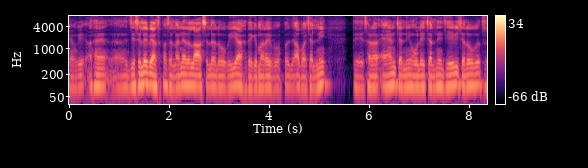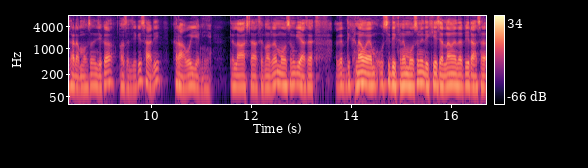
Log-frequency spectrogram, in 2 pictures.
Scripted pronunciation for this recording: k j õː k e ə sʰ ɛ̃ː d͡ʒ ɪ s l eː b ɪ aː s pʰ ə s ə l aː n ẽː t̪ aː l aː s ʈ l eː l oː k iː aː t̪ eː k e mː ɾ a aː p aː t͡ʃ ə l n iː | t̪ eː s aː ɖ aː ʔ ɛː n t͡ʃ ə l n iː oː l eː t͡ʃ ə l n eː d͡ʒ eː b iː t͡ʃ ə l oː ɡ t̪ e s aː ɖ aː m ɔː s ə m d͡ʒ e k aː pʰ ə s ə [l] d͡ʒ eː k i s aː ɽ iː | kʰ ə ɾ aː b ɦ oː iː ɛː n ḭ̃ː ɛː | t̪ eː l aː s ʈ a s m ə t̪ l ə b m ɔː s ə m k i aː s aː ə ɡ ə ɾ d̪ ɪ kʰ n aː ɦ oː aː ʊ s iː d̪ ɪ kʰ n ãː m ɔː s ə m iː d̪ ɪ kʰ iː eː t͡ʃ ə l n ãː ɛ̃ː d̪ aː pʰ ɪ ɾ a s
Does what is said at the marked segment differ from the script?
no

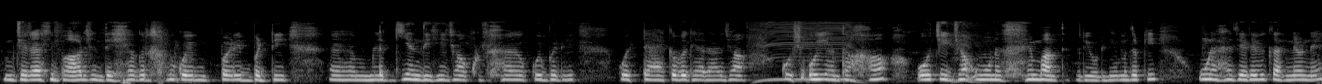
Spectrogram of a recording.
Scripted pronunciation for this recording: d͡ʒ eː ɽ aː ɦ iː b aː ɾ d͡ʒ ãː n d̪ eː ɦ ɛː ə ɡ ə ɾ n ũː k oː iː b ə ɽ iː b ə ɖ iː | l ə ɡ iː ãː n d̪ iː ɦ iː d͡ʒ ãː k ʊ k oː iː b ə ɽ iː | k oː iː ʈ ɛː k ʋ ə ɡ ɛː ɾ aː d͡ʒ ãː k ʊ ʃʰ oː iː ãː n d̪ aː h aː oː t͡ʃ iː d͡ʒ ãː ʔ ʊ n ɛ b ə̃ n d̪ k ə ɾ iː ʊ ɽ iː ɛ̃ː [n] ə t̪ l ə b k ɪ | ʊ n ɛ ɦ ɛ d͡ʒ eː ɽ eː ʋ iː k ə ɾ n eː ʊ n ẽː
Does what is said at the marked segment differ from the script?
yes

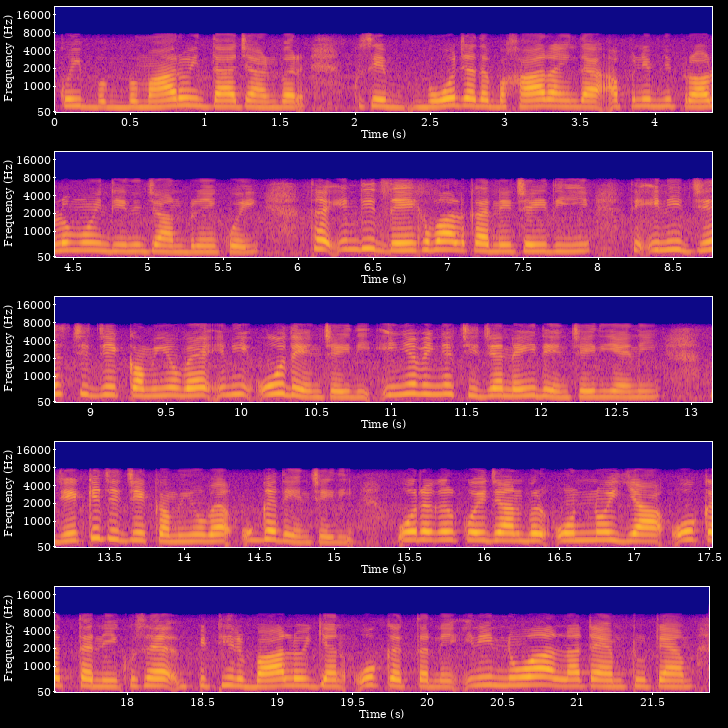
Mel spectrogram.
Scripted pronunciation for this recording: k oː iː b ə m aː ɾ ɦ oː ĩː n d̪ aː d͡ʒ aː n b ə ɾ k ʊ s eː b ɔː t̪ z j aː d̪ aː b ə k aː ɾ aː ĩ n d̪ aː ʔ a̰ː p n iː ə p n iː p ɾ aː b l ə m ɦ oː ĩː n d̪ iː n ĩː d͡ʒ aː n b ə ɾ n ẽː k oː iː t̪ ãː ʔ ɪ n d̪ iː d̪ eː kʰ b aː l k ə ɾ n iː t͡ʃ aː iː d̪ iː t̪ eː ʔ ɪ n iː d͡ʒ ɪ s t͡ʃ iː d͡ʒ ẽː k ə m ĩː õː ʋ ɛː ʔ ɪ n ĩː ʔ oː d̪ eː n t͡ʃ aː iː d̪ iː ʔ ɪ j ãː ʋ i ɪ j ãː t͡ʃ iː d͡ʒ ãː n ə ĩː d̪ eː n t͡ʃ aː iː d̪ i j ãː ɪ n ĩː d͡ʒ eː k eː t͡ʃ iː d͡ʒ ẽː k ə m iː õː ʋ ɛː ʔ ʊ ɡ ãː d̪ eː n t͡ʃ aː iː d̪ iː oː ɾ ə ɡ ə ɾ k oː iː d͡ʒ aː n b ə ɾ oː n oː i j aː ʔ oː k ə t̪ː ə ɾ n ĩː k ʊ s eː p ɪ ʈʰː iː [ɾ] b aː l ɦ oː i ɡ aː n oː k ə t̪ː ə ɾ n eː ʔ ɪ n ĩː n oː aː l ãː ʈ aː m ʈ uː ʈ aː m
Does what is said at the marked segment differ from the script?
no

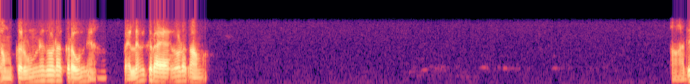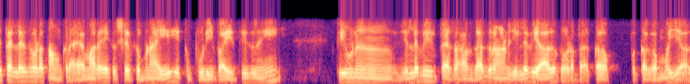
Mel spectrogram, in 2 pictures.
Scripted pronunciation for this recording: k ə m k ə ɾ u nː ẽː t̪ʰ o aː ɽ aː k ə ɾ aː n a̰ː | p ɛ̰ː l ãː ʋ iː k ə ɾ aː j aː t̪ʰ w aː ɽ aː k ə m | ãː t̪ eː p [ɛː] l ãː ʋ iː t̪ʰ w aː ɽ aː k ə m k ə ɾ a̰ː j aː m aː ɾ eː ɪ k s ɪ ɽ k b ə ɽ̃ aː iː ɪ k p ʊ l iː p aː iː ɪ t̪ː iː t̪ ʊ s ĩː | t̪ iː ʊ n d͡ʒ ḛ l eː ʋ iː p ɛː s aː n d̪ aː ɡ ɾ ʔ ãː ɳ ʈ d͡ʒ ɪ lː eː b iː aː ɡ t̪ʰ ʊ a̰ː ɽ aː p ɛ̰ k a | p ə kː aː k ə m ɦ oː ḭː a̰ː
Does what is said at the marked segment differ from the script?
no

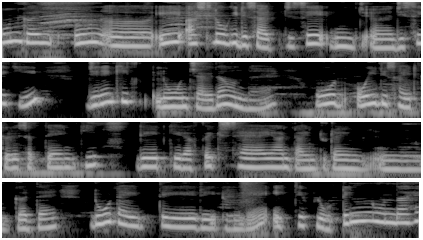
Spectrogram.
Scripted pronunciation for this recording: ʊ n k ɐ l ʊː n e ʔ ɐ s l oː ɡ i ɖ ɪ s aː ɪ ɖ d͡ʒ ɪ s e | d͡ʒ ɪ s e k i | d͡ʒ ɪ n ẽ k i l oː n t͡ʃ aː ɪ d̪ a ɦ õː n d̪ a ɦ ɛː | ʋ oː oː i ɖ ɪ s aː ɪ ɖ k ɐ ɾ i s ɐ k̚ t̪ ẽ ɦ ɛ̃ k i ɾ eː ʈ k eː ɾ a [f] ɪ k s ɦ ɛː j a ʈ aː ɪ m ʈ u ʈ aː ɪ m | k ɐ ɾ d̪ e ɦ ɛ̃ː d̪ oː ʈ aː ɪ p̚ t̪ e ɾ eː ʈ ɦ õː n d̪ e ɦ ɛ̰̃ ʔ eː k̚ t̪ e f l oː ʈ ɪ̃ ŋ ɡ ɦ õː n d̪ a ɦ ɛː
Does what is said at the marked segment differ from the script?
no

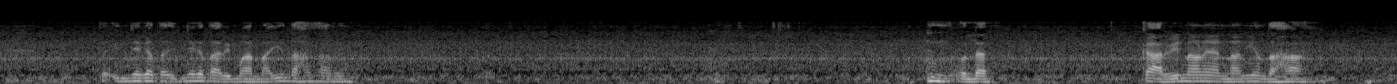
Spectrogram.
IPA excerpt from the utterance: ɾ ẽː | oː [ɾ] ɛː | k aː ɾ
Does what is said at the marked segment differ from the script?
yes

